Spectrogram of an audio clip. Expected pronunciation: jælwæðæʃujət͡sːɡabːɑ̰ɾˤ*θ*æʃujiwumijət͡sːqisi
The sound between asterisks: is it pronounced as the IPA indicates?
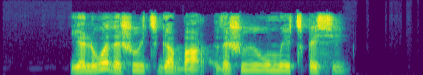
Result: no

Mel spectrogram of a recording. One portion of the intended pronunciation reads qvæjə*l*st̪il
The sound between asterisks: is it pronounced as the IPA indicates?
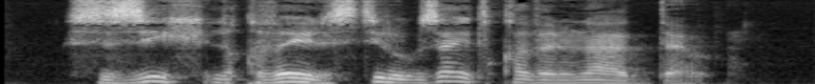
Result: yes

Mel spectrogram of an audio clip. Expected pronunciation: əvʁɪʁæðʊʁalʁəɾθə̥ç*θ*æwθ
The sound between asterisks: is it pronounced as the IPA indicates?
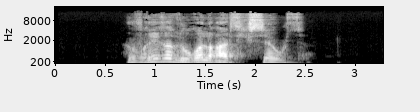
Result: no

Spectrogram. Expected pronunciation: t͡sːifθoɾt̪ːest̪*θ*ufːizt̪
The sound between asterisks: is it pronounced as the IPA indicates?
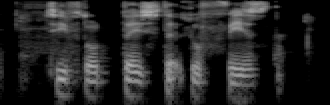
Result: yes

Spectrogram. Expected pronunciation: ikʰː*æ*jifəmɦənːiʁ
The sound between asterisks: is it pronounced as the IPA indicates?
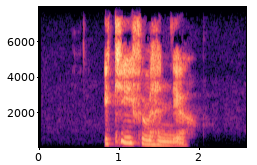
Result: no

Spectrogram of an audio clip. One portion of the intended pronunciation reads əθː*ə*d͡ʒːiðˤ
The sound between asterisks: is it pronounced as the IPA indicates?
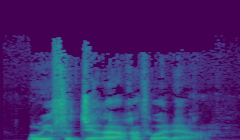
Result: yes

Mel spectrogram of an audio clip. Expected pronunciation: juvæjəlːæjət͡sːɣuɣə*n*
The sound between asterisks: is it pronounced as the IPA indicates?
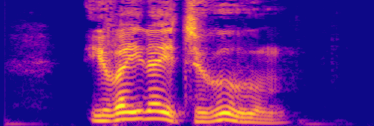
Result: no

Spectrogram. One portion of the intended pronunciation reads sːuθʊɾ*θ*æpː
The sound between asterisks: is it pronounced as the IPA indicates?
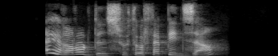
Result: yes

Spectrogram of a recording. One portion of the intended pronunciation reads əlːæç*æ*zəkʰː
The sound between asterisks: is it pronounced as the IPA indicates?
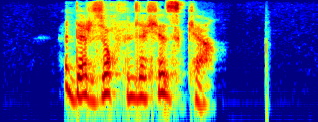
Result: yes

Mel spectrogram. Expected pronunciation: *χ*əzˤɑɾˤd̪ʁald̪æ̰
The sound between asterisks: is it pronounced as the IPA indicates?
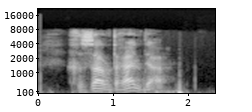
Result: yes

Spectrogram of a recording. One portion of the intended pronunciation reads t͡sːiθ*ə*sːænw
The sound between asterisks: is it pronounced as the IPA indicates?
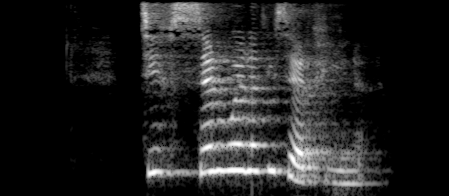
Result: yes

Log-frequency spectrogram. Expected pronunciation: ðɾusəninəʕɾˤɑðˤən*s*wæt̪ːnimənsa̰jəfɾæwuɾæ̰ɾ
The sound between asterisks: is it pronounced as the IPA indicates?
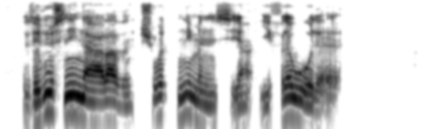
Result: no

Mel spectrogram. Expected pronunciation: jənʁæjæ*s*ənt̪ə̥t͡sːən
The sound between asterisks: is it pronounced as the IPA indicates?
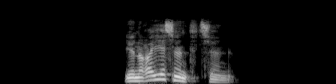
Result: yes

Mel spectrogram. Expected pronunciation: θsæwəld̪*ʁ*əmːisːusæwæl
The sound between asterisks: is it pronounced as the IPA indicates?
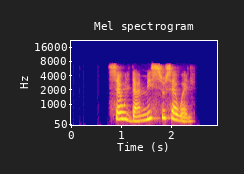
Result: no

